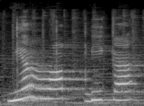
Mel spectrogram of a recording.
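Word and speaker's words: مِن رَّبِّكَ: Untuk contoh yang kedua ini apabila nun sukun bertemu dengan huruf ro berarti kita meleburkan nun sukunnya ke dalam huruf rnya dan tidak digunahkan atau tidak didengungkan. Contohnya atau cara membacanya mirbika lagi.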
